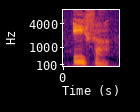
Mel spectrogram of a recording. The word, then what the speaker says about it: Aoife: Aoife. Pronounced Aoife.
